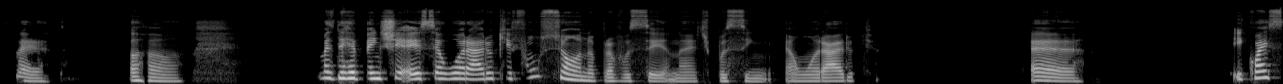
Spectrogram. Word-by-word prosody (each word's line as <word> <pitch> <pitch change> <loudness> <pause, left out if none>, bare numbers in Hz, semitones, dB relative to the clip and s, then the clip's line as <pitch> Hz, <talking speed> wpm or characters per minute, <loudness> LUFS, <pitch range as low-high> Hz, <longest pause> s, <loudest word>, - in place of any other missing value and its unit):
Certo. 150 -7 -5 0.7
Aham. 160 -4 -2 1.3
Mas 290 -1 +2
de 285 - +5
repente 275 0 +5
esse 260 -1 +4
é 265 - +5
o 255 - -1
horário 260 0 +4
que 265 0 -5
funciona 260 - 0
pra 160 -2 -4
você, 155 -1 -5
né, 145 0 -7
tipo 145 +2 -11
assim, 150 -2 -6 0.2
é - - -5
um 150 0 -6
horário 160 +2 0
que - - -24 1.6
É. 160 -6 +1 1.5
E - - -1
quais 310 +3 +3
185 Hz, 110 wpm, -23 LUFS, -, 1.6 s, de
